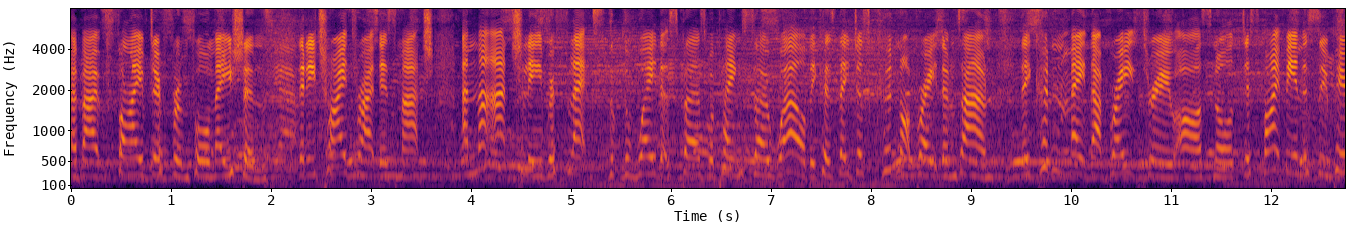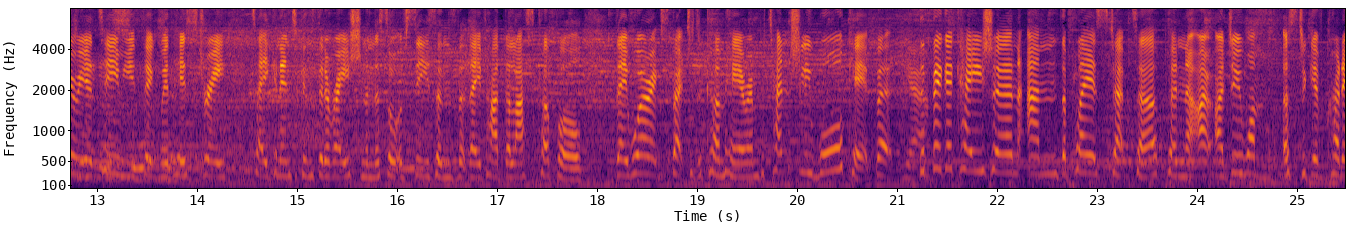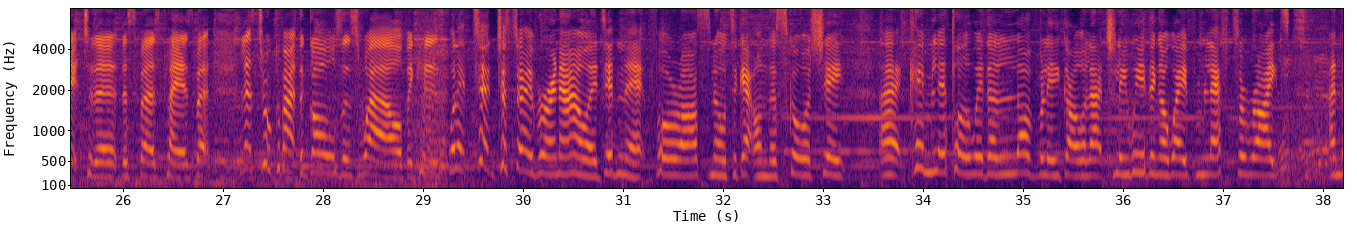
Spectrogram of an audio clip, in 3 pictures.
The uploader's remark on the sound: Women's Football Weekend Special from the Tottenham Hotspur Stadium. We've got a special show for you live from Spurs' stadium. LIVE from the stadium.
